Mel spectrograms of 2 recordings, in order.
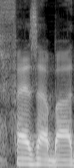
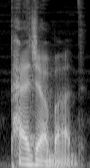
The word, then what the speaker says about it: Faizabad: examples of a Chuni Amal from Delhi who mispronounces Faizabad as Pajabad.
